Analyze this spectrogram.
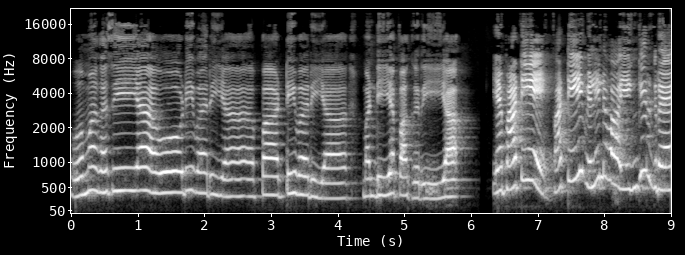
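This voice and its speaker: Squeaky and extremely high-pitched, this cartoonish character voice moves at a very slow pace. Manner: excited.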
